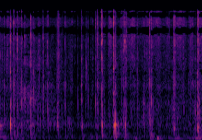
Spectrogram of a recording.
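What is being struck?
Faux leather tablet case over a hard tablet.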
